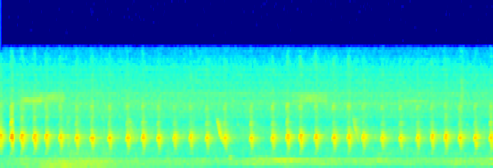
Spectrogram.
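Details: Prinia giving a long, rapid train of high, clipped ticking notes, roughly four per second with a brief pause midway, over a muffled low background murmur.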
